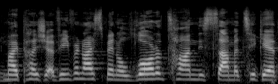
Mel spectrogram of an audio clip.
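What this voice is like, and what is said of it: Australian accent. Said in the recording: “I'm Australian. I have an accent.”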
